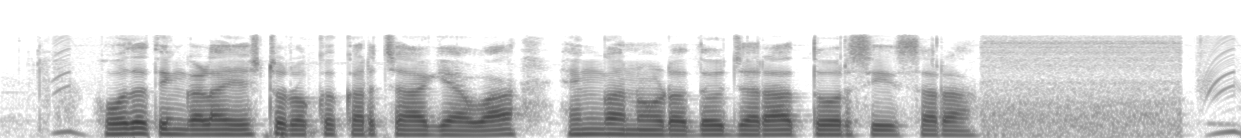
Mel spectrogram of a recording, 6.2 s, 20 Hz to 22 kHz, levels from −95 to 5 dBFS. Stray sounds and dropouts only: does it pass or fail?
pass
